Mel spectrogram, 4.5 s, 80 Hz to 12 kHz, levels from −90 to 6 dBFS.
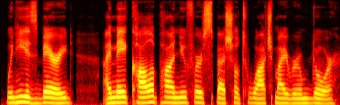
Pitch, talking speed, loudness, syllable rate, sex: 155 Hz, 225 wpm, -17 LUFS, 5.0 syllables/s, female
